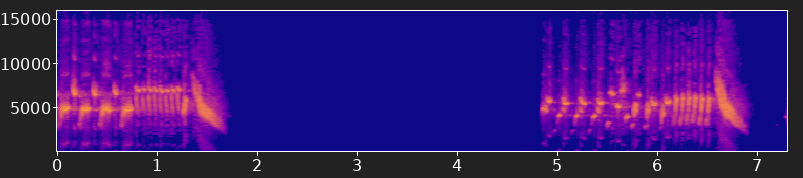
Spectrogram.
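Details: European goldfinch singing, a clean, error-free recording made for teaching young birds: two bursts of rapid high twittering notes, each ending in a descending buzzy flourish, with a long silent gap between them.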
